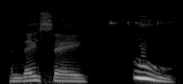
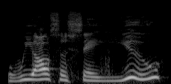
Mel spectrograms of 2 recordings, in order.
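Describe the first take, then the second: First: It is a pure 'oo' with no glide. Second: It sounds like 'you' with a y glide. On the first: This is the Spanish pronunciation. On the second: This is the English pronunciation.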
